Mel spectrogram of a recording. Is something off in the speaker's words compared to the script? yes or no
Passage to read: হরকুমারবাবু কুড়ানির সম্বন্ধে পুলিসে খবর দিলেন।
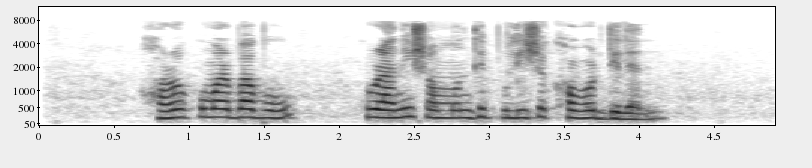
no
